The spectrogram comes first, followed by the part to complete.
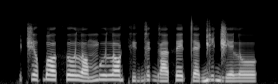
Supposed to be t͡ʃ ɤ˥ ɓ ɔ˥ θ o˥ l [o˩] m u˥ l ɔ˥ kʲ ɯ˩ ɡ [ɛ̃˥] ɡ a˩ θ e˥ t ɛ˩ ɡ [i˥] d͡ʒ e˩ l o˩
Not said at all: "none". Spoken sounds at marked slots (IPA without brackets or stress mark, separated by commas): ɔ˩, ɛ˥, i˥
